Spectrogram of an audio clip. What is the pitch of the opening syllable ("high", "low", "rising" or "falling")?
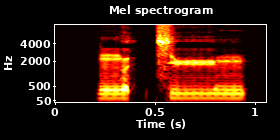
low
